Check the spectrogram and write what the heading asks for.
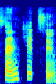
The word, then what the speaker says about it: Senjutsu: I think it's Senjutsu. Yeah, Jutsu. Because J-U and then Su.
